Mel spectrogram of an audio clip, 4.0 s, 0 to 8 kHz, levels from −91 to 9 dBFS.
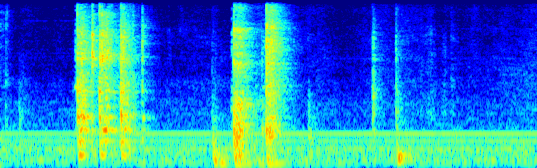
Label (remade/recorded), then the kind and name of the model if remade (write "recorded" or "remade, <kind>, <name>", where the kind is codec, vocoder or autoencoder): recorded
